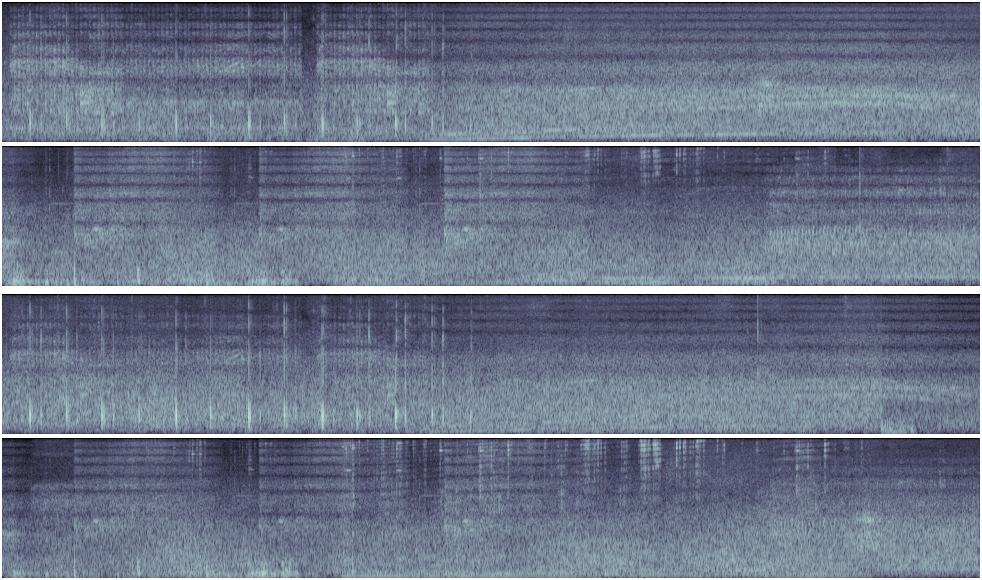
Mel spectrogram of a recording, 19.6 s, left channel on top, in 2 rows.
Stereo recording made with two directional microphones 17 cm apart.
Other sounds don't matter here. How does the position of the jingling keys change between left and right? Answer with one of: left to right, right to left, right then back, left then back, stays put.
left to right.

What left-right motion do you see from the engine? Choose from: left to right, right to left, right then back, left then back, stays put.
stays put.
